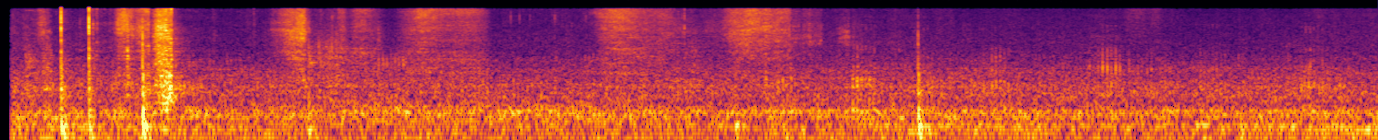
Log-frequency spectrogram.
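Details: Scottish Fold kitten at a pet shop in Kuzuha, Kyoto, purring with a soft, steady low rumble throughout, broken by a few brief clicks and rustles of handling near the start.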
